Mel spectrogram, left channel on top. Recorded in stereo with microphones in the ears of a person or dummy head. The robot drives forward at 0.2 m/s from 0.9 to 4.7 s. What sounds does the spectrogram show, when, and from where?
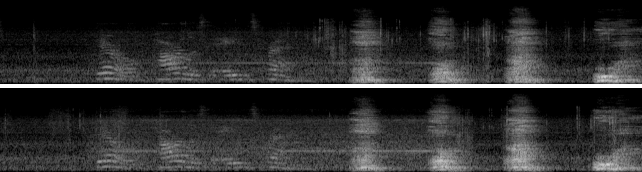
1.0 s a woman speaking: 20° left (ahead or behind), 0.9 m; by 3.1 s 15° left (ahead or behind), 1.3 m
3.5 s a shout: 65° right (ahead or behind), 0.8 m; by 6.4 s 80° right, 0.8 m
